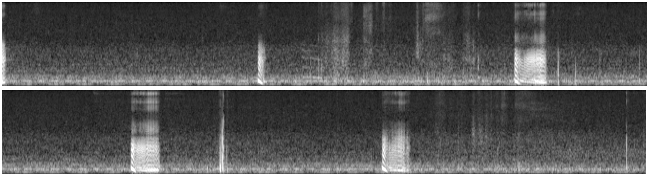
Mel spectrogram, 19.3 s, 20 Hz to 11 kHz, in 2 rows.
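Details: An 8-week-old red Boston Terrier puppy, asleep on a couch on his second night in a new home, snores softly, with a steady low rumble and a raspy breath every few seconds.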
